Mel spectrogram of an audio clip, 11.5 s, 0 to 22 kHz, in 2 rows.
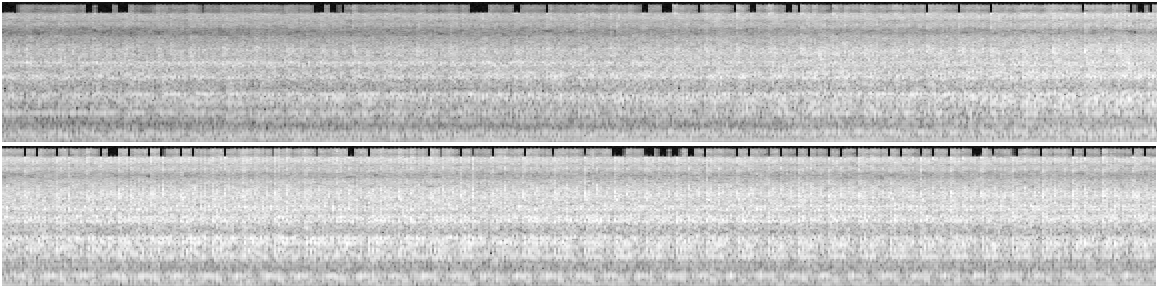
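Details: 2008 Ford F250 6.4L turbo diesel after replacing the electric diesel fuel pump that failed when hot and purging the system: steady, even diesel clatter at a settled idle, no stumble or hunting; normal idle.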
